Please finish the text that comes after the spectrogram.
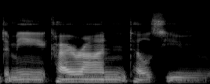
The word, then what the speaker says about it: Chiron: There's Chiron or Chiron. I'm not sure how to pronounce it. I think most astrologers call it Chiron, and that one is about pain.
